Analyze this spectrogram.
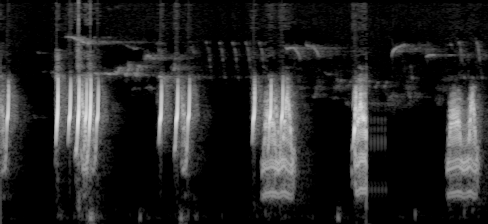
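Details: Common quail calling: clipped triple-note phrases alternate with lower, rough, nasal growling notes, each phrase separated by short pauses in quiet surroundings.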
